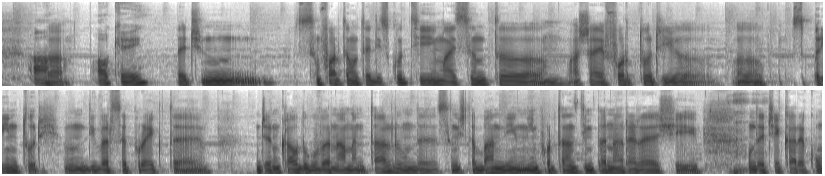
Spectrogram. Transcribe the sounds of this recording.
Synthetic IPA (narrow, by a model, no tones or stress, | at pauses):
aəokʲej | d̪e̞t͡ʃʲ | sunt̪foart̪e̞mult̪e̞d̪iskut̪sijmajsunt̪ | a̰ʃae̞fo̞rt̪urʲ | spɾint̪urʲɨnd̪ive̞rse̞pɾo̞je̞kt̪e̞̰ | d͡ʒenklaud̪uɡuve̞rname̞nt̪alund̪e̞sunt̪niʃt̪e̞banʲd̪inimpo̞rt̪ant̪s̬ʲd̪inpeneɾeɾeʃḭund̪e̞t͡ʃe̞jkaɾe̞kum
